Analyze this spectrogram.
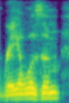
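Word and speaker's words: Raelism: It's spelled RAELIS. It's not realism, but like realism.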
